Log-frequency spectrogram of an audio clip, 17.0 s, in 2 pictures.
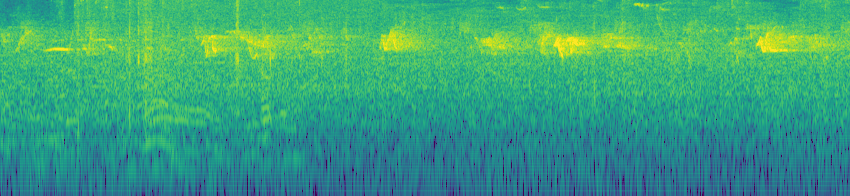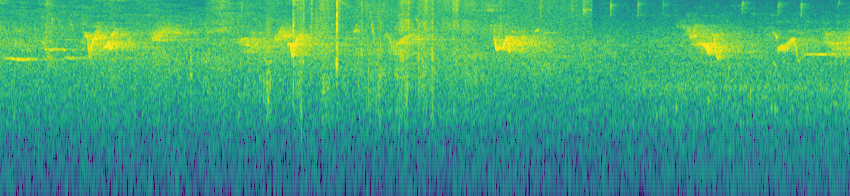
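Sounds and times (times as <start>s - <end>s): birds chirping: 0.0s - 17.0s
steady outdoor hiss: 0.0s - 17.0s.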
